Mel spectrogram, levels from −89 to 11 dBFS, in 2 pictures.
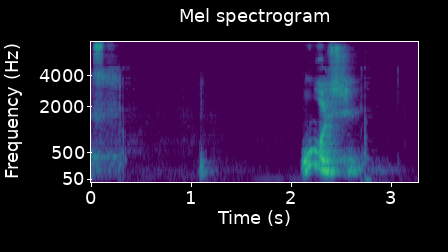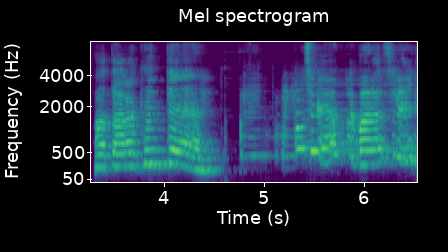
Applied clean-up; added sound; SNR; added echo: neural mask model DeepFilterNet 3.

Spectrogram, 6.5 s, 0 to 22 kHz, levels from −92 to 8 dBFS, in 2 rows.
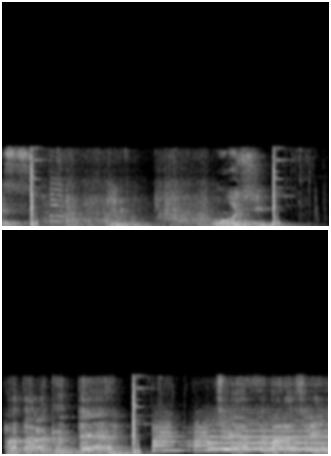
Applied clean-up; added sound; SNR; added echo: none; Shatter; 7 dB; reverberation time 0.6 s.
